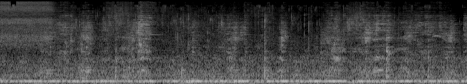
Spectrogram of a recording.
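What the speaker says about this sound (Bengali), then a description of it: "কড়াটা গরম হয়ে গেছে তাতে আমরা তেল দিয়ে দিয়েছি আর একটু হলুদ গুঁড়ো দেবো" Hot oil with turmeric powder sizzles in a wok, a dense, even crackle that runs steadily throughout with a low hum underneath.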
